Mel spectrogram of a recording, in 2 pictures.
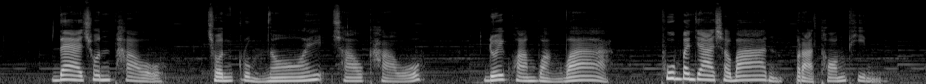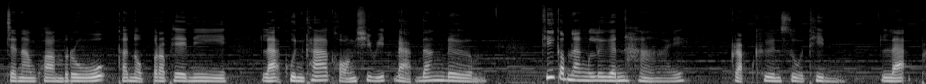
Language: Thai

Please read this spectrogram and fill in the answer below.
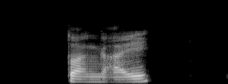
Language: Min Nan Chinese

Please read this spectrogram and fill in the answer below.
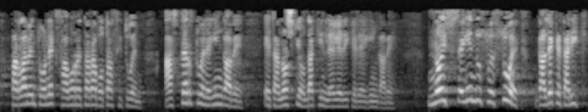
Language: Basque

